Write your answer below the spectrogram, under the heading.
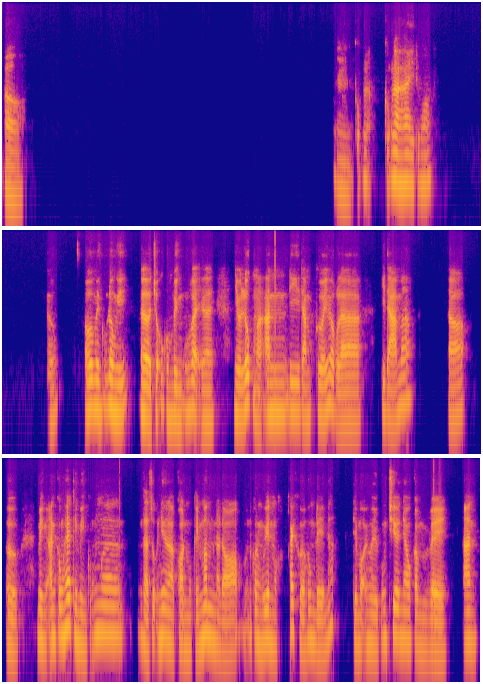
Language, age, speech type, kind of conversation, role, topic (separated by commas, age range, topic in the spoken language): Vietnamese, 30-34, conversation, unstructured, none, Bạn có cho rằng lãng phí thức ăn là một vấn đề nghiêm trọng không?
